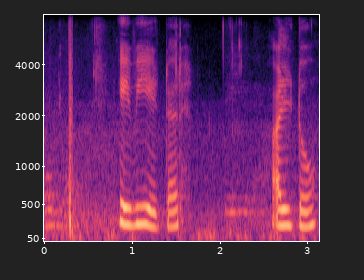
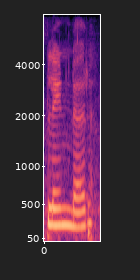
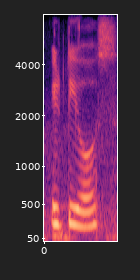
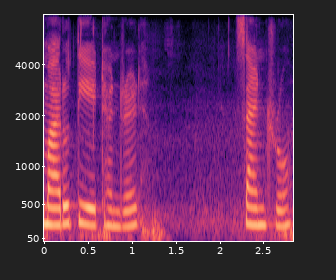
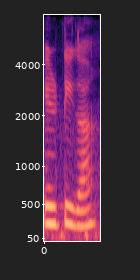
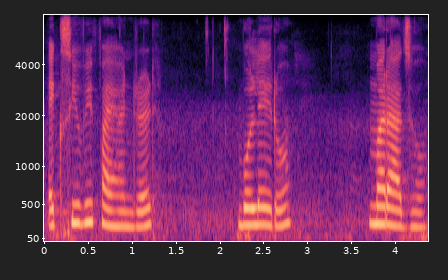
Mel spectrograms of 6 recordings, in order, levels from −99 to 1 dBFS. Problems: constant background noise, background conversations at intervals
